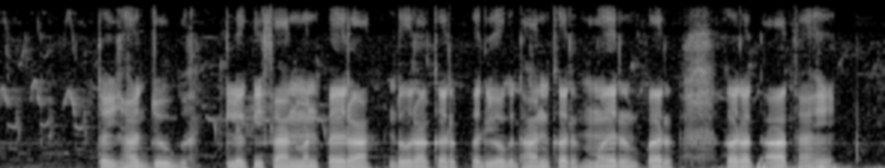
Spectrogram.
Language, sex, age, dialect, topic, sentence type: Chhattisgarhi, male, 60-100, Northern/Bhandar, agriculture, statement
